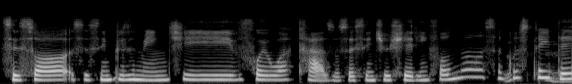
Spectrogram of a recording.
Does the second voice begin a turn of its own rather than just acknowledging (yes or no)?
yes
